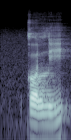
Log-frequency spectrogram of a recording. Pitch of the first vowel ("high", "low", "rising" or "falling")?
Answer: low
